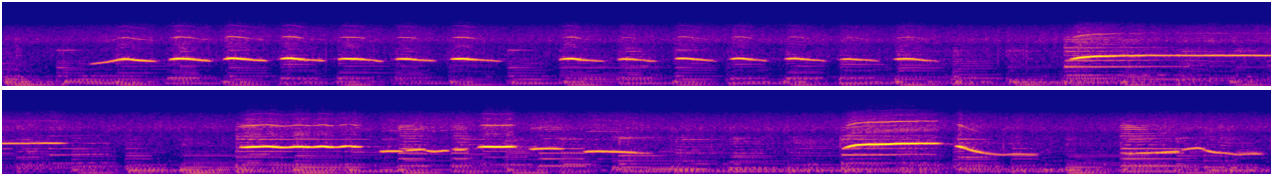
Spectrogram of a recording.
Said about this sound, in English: You didn't call him right. You must whistle when you want your horse to come to you. Something kind of like this.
